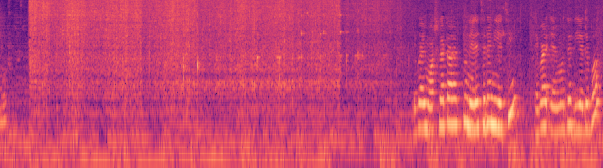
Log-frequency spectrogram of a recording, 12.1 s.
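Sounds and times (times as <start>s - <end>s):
spice paste sizzling in oil: 0.6s - 10.8s.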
